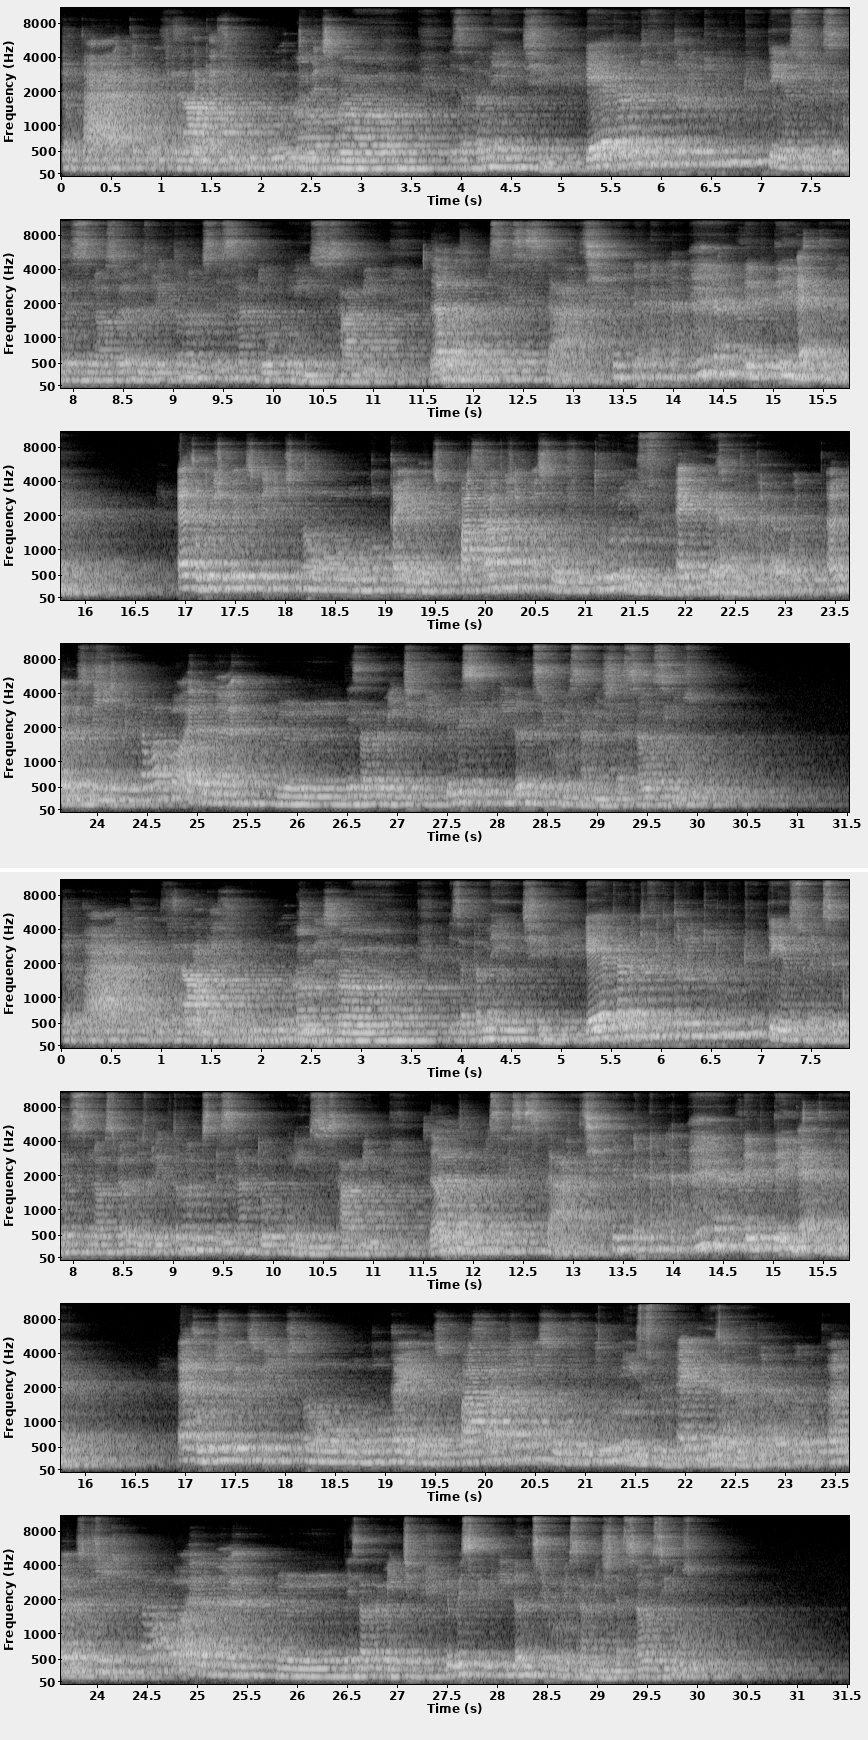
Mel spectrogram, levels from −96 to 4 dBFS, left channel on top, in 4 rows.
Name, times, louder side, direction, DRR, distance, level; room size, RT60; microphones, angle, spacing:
voice 1, 0.0-2.7 11.6-12.1 14.4-14.7 15.2-15.4 16.9-21.5 21.9-25.5, left 1 dB, 65° left, -4 dB, 0.5 m, -21 dB
voice 2, 2.3-15.9 21.4-22.7 23.6-23.9 24.1-24.2 25.3-25.4 25.8-30.1, right 1 dB, 30° right, -4 dB, 0.4 m, -22 dB
2.7 x 2.1 x 2.3 m, 2.7 s
head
